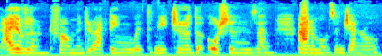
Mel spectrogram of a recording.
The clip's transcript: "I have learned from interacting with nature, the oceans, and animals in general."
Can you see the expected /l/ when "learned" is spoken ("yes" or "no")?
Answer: yes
